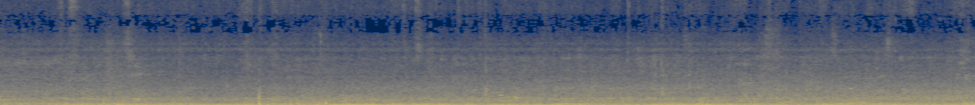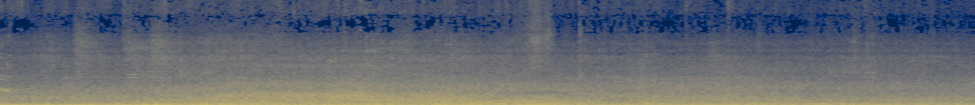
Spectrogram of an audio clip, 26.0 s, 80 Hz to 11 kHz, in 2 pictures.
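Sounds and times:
passers-by voices: 0.0s - 26.0s
traffic noise: 0.0s - 26.0s.

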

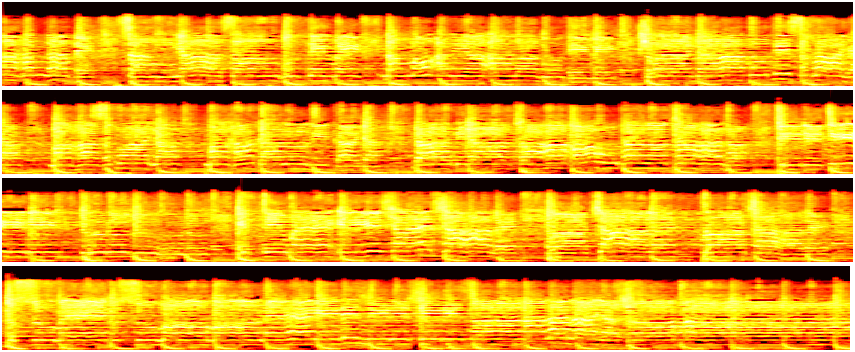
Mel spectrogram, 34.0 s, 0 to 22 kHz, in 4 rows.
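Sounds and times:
backing track with steady beat: 0.0s - 34.0s
woman singing pop-style chant: 0.0s - 34.0s.

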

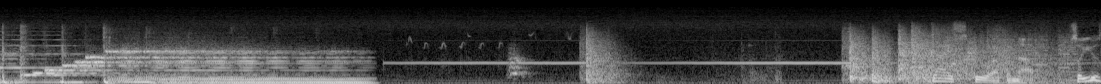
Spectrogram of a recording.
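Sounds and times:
music: 0.0s - 3.8s, 10.0s - 11.0s
high electronic tone: 0.0s - 8.9s
voices: 3.8s - 11.0s.

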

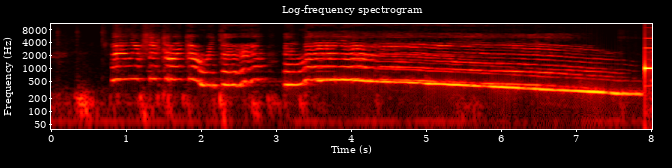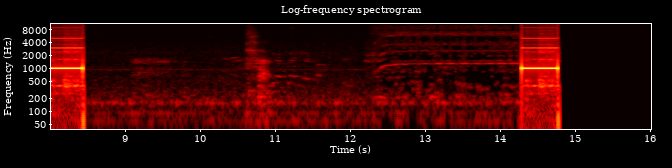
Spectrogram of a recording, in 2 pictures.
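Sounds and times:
censor bleep tone: 7.9s - 8.5s, 14.3s - 14.8s.

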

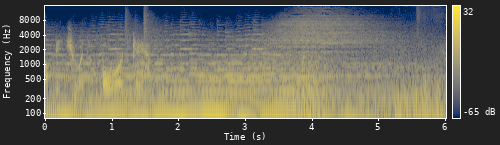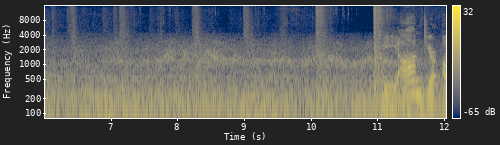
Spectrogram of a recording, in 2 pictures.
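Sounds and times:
music: 0.0s - 6.2s
low rumbling ambience: 0.0s - 11.7s.

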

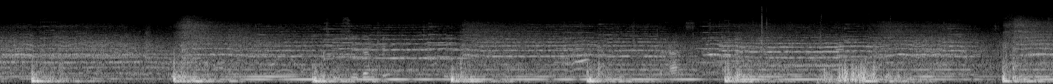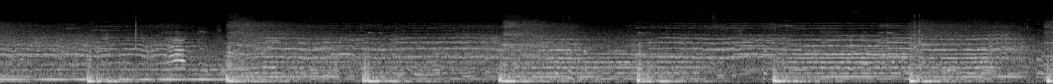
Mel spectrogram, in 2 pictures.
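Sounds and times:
reedy wavering melody: 0.0s - 21.0s
drum or gong strokes: 1.7s - 14.7s.

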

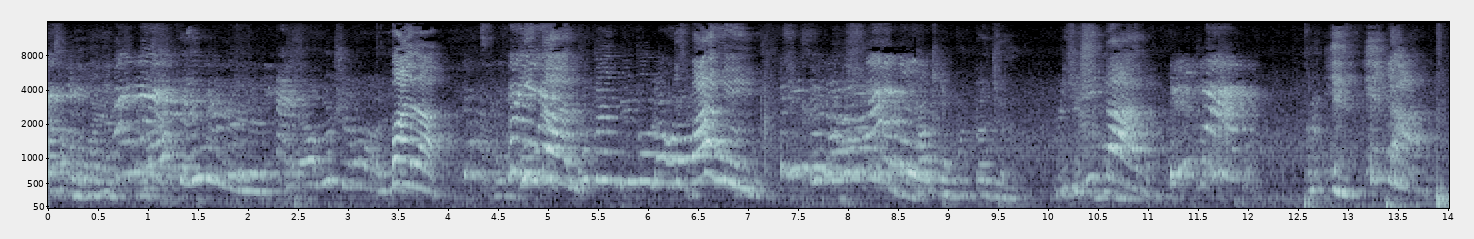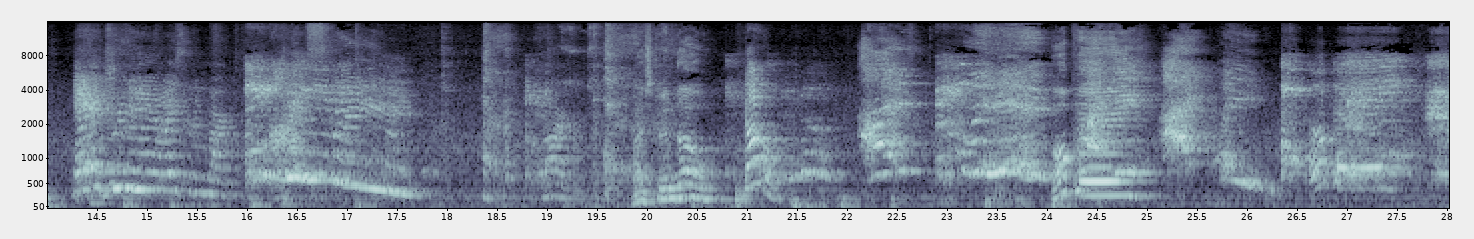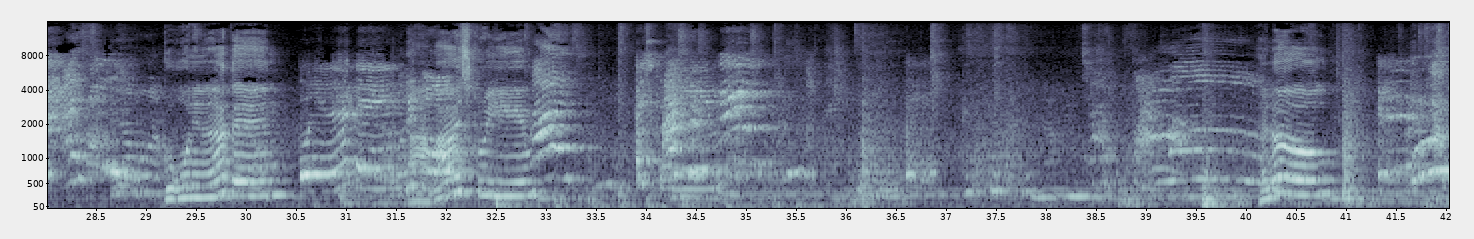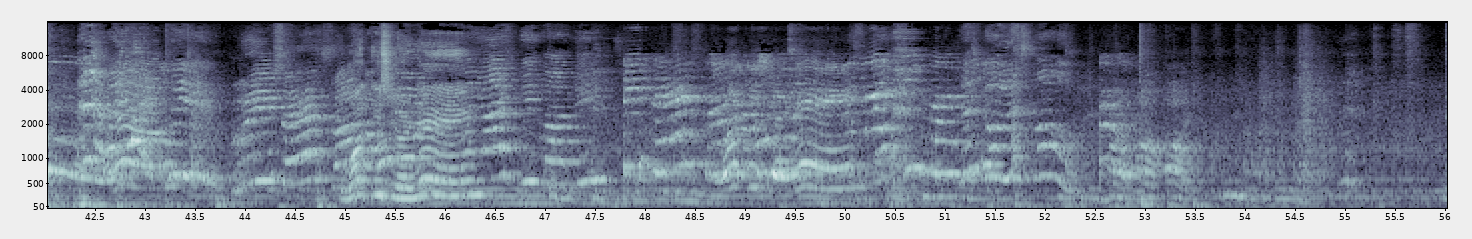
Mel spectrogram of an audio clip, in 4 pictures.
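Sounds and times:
boy coughing: 18.3s - 18.8s, 19.4s - 20.0s.

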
